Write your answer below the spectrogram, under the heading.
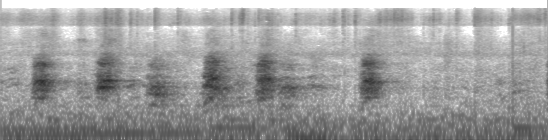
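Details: Bac Ha dog puppies, a fluffy white native Vietnamese breed kept with their mother at a farm, give short noisy yelps about six times over several seconds, spaced roughly half a second to a second apart, with human voices speaking nearby.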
